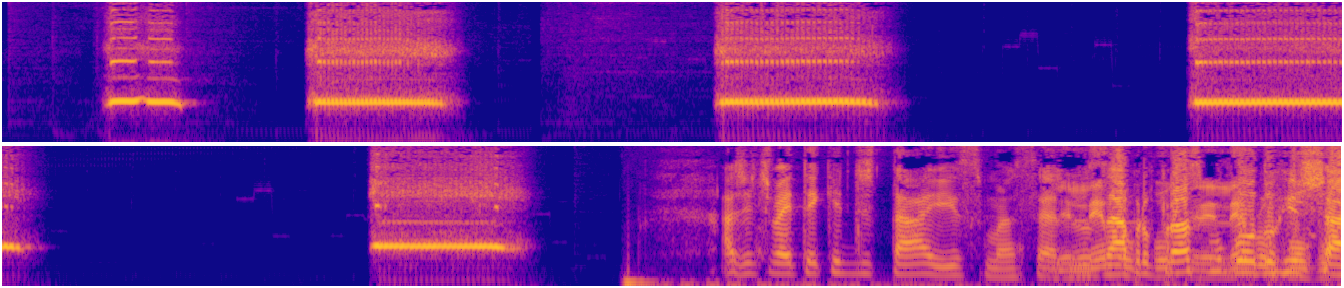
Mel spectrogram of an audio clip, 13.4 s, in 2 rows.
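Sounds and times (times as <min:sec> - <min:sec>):
person making a whistled call used to summon a dog: 0:00.5 - 0:02.4, 0:03.6 - 0:04.6, 0:05.9 - 0:07.0, 0:08.5 - 0:09.4
speech: 0:10.3 - 0:13.3.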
